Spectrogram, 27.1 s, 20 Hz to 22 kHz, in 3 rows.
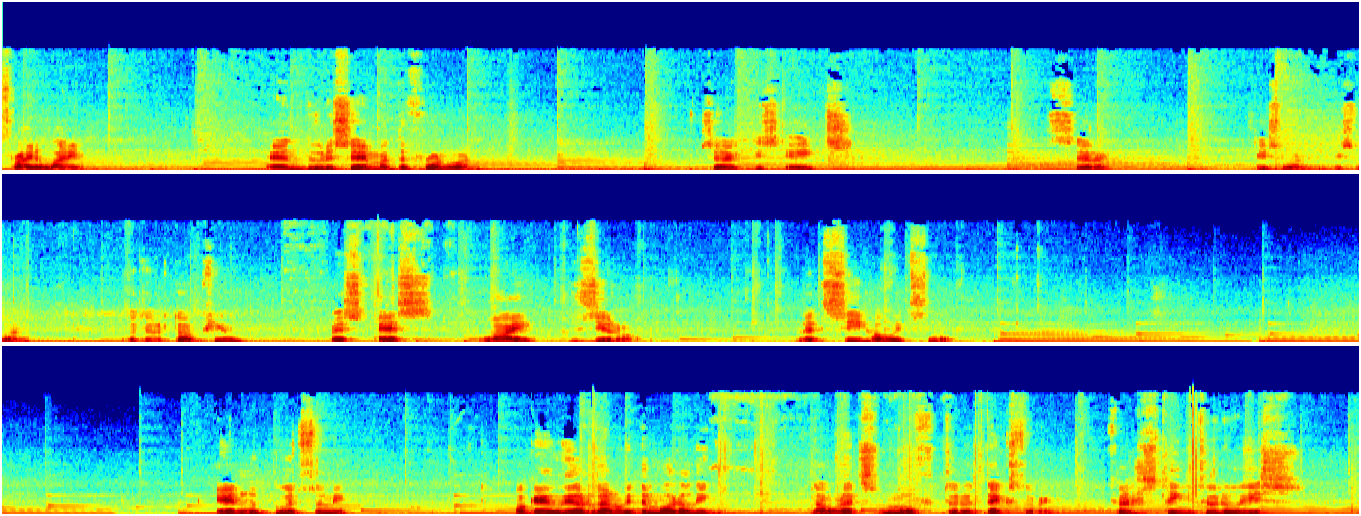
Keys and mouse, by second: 8.8 ctrl+click, 9.5 `, 11.5 s, 12.3 y, 12.7 0, 13.3 Return, 14.0 Tab, 14.9 Tab, 15.7 `, 20.9 `.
